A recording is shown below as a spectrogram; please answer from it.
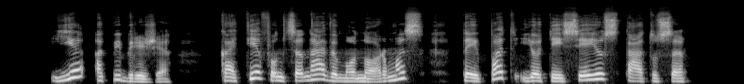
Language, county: Lithuanian, Šiauliai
